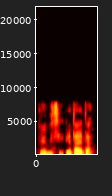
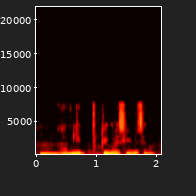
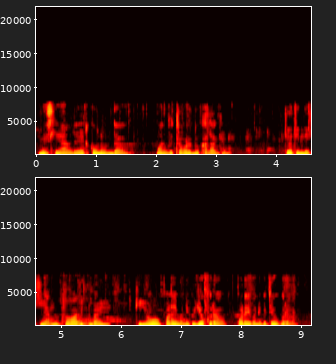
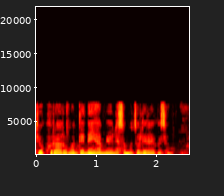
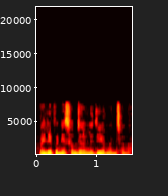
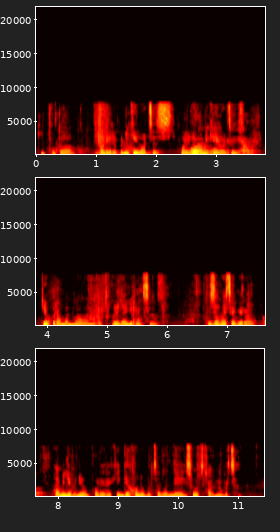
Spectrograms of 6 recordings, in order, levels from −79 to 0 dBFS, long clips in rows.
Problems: continuous background conversations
